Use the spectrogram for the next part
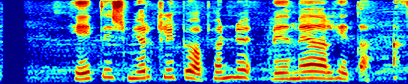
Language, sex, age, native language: Icelandic, female, 40-49, Icelandic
